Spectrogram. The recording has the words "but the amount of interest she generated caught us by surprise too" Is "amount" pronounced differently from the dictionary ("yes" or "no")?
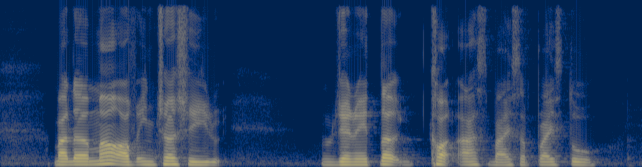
yes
